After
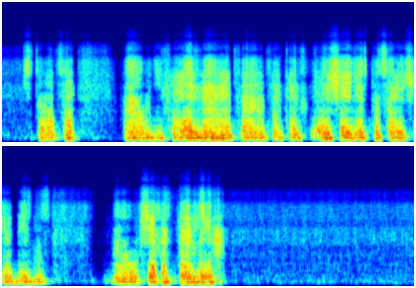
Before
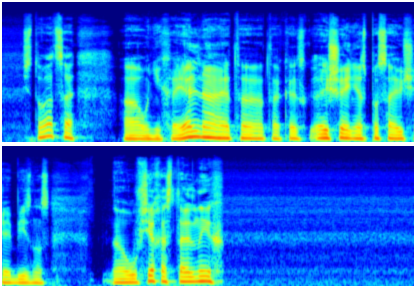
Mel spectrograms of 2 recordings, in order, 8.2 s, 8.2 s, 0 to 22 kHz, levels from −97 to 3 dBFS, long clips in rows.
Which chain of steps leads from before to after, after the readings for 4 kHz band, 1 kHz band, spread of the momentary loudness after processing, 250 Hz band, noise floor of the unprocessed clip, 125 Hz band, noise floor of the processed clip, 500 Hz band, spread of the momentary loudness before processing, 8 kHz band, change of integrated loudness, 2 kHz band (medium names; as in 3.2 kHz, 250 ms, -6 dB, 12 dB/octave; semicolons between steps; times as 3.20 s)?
+1.5 dB, +6.0 dB, 12 LU, +7.5 dB, -58 dBFS, +1.0 dB, -57 dBFS, +4.0 dB, 10 LU, under -15 dB, +3.5 dB, +5.0 dB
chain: monotone LPC vocoder at 8 kHz 140 Hz; noise-vocoded speech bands 12; trim +6 dB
